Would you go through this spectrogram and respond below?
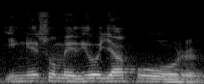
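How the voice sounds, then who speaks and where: Man in his sixties, mellow voice. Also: medium pitch, slow, slight background noise. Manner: rambling, full of restarts and fillers. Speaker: guest entrepreneur. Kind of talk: storytelling interview.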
